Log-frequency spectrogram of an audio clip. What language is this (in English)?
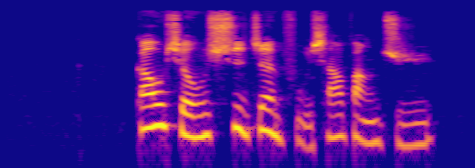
Chinese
